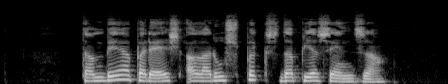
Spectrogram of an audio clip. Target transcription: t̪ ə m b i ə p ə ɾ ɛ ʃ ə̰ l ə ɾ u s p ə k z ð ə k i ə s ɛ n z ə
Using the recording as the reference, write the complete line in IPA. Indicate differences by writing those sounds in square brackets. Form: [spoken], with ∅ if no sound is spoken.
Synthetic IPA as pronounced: t̪ ə m b [e] ə p ə ɾ ɛ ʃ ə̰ l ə ɾ u s p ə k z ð ə [p] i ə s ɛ n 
